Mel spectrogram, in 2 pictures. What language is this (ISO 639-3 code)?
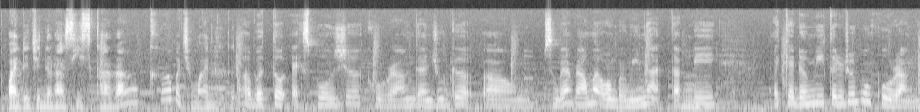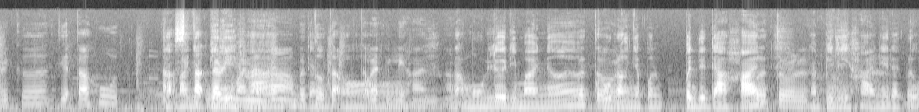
msa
